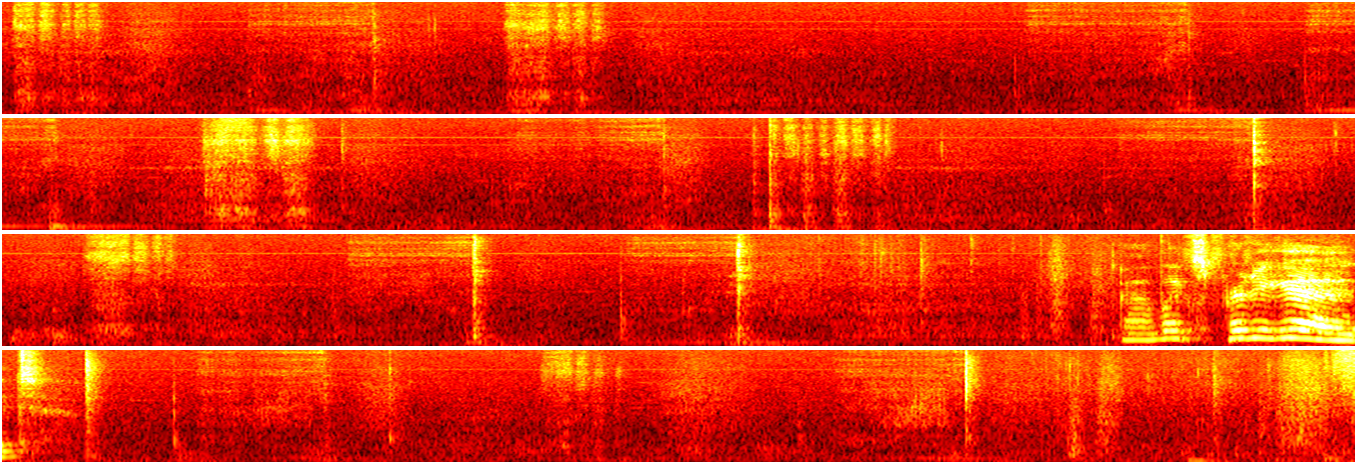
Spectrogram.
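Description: A stick scrapes lightly across a wet painted surface.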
